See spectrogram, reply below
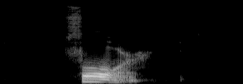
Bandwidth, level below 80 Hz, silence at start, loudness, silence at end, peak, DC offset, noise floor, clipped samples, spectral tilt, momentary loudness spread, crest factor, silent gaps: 16 kHz; -70 dBFS; 0.7 s; -20 LUFS; 1.05 s; -6 dBFS; under 0.1%; -84 dBFS; under 0.1%; -8 dB/octave; 24 LU; 18 dB; none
